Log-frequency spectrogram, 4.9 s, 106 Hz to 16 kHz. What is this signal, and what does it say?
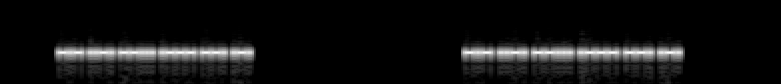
Morse code, heard as a keyed tone, about 61 wpm, 700 Hz. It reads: KF7JGR KF7JGR
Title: Speed Racing - USA 2x3 Call Signs 50wpm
